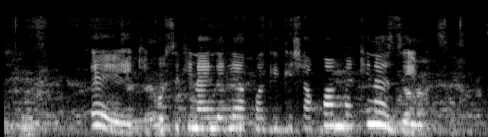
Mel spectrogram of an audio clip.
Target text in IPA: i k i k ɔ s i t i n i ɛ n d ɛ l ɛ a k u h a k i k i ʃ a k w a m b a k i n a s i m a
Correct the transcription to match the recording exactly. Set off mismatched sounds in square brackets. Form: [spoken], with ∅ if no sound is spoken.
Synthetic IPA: [ɛ] k i k ɔ s i [k] i n [a] ɛ n d ɛ l ɛ a k u h a k i k i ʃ a k w a m b a k i n a [z] i m a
